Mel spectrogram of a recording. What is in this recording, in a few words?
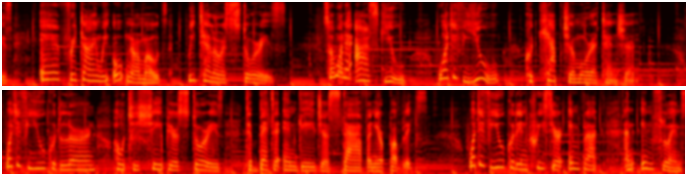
jamaican saying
